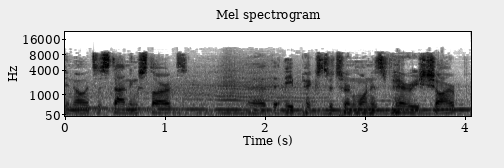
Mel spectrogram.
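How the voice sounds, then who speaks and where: With a Dutch accent, a man talks at a moderate pace over noticeable background noise. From Netherlands. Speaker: sim racer, guest analyst. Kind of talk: race commentary analysis. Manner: hesitant, many fillers.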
